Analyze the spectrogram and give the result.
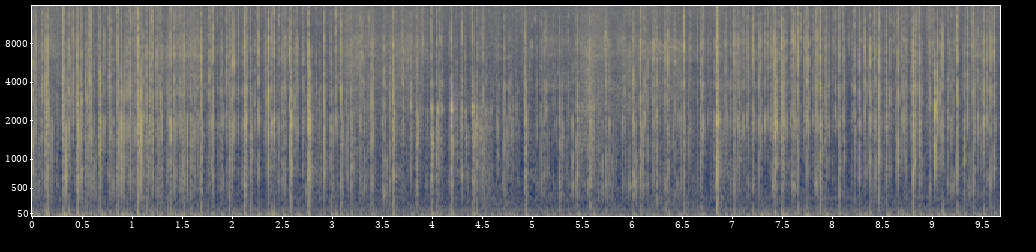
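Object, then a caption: Plastic tablet bottle with tablets inside. A plastic bottle of antacid tablets, with the tablets inside, is tapped and scratched with fingernails close to the microphone. The result is a fast, dense stream of dry, clicky taps and scratchy rustles with short, sharp transients and a low, boomy undertone throughout.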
